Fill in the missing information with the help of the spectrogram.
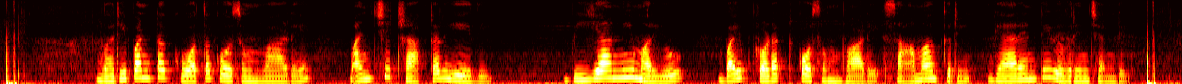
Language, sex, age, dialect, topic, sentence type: Telugu, female, 25-30, Utterandhra, agriculture, question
